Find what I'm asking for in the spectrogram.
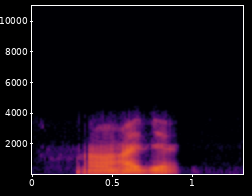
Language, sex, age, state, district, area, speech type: Manipuri, male, 18-30, Manipur, Churachandpur, rural, conversation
